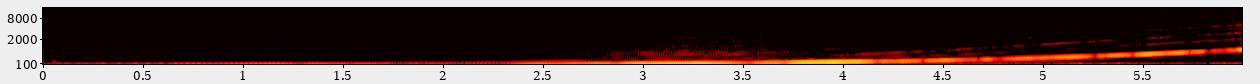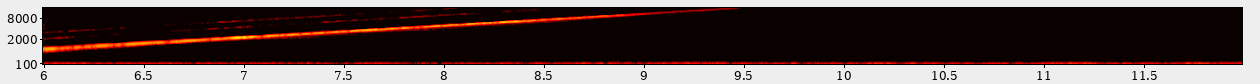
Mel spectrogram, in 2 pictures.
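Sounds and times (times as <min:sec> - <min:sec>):
exponential sine sweep from 10 Hz to 24 kHz: 0:02.4 - 0:09.6.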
